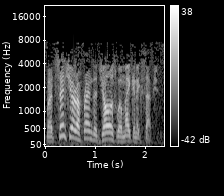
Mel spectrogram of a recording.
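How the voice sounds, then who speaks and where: A man's voice: on the high side, big pitch swings, fast, breathy edge. A man playing a slick, wheedling crooked music publisher, in 1940s radio comedy style, on a dull old recording.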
